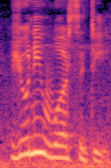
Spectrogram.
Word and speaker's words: university: तो यूनिवर्सिटी में स्पेलिंग क्या है? UNIVERSITY, यूनिवर्सिटी. तो आप उसमें क्या करेंगे? यूनिवर्सिटी में क्या आपको अ का साउंड आ रहा है? इस यू में अ का साउंड आ रहा है? नो, आपको य का साउंड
